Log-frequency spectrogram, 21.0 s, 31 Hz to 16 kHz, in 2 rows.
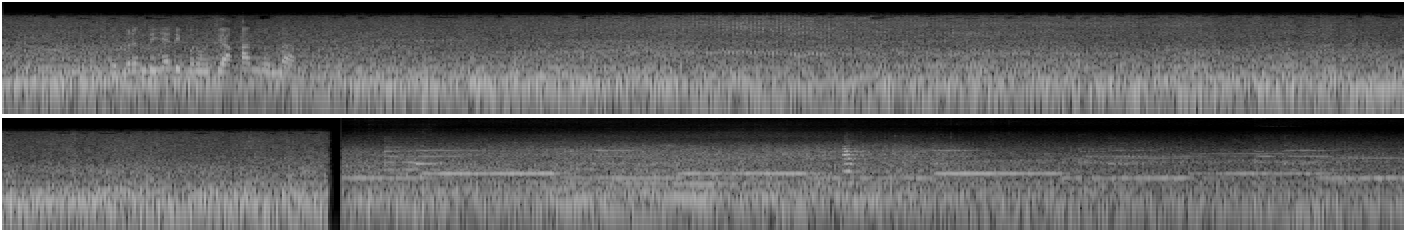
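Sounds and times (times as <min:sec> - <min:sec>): heavy vehicle engine running: 0:13.1 - 0:21.0.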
